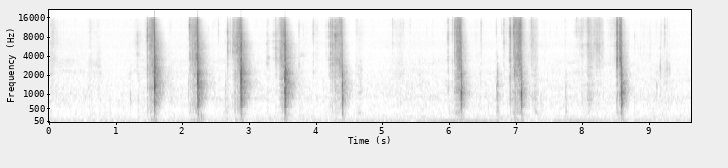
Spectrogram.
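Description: A kitchen knife chopping a peeled onion on a plastic cutting board: about eight sharp chops, a run of five, a short pause, then three more.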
